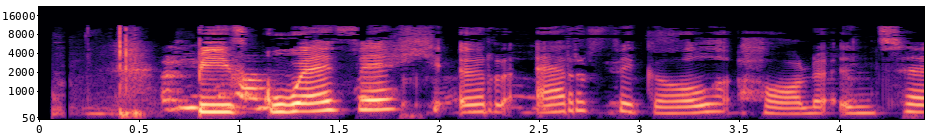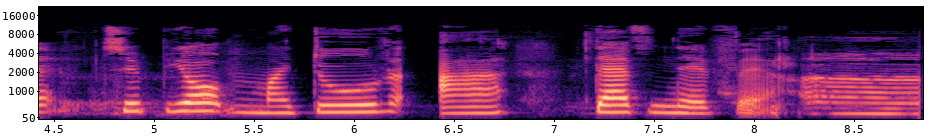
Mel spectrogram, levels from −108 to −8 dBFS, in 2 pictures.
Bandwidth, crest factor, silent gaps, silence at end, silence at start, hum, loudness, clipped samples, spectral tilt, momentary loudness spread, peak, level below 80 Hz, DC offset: 11.5 kHz; 20 dB; none; 0 s; 0.1 s; none; -23 LUFS; under 0.1%; -4.5 dB/octave; 16 LU; -4 dBFS; -70 dBFS; under 0.1%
